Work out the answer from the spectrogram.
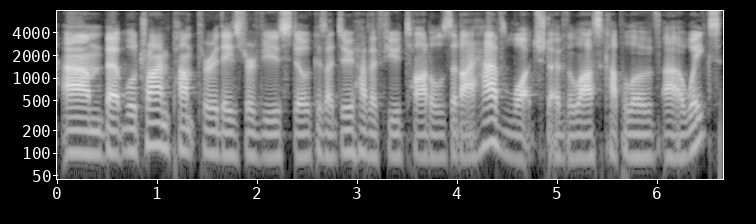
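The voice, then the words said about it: Nasal, congested voice. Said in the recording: “Excuse my voice, I'm not 100% at the moment. I have been battling a cold ... I do apologize for my voice being a bit nasally.”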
